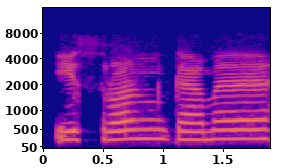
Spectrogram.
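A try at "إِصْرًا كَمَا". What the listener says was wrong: Nah, ini huruf shotnya tebal. Isrong. Coba, Kak.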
